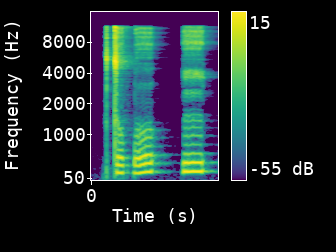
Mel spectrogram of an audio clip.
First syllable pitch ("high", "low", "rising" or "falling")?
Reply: low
